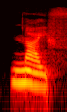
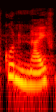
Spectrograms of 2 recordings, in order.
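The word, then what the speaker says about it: knife: आप लोग नाइफ को नाइफ बोलते हो के नाइफ बोलते हो? अगर तो के नाइफ बोलते हो तो फ्रेंड्स आप गलत बोलते आ रहे हो। के साइलेंट हो जाएगा एन के पहले, तो नाइफ इधर से शुरू हो रहा है।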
